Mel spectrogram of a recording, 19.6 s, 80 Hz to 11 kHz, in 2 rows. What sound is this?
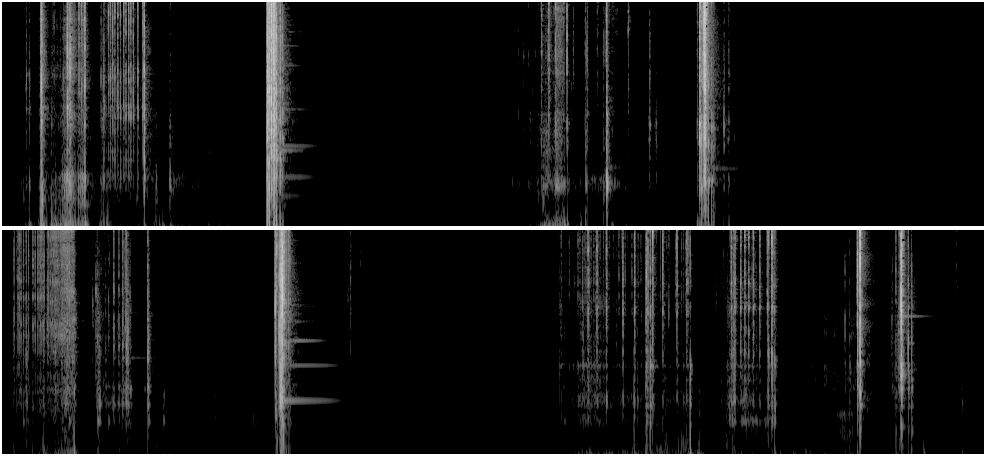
analog camera wind and shutter click #2
Winding and firing of the shutter of four vintage analog cameras. All shutter speeds were set to 1/125th of a second (except the last one). The order of each take is as follows:
1. Pentax Spotmatic (from around 1971)
2. Yashica TL-Super (from around 1969)
3. Nikon FM (from around 1975)
4. Yashica Electro 35 (rangefinder with leaf shutter from around 1972)
analog, analogue, mechanical, nikon, pentax, photo, wind, yashica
